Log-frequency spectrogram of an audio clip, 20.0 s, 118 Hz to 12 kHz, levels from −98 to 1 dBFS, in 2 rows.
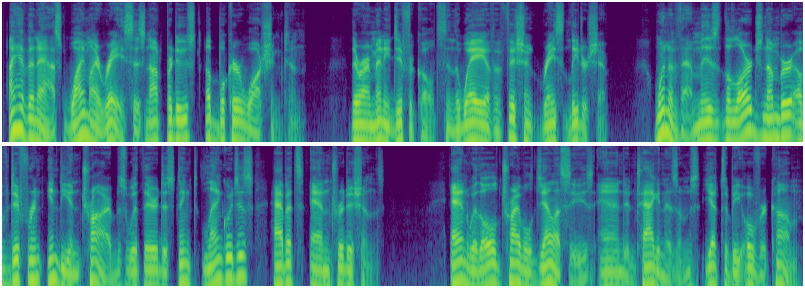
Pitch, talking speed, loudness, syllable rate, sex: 105 Hz, 160 wpm, -19 LUFS, 5.2 syllables/s, male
